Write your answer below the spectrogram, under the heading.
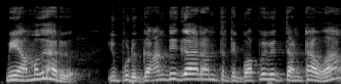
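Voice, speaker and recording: A woman voicing a sharp-tongued, proud young wife who talks in a raised, cutting way. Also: mid-range voice, brisk, pitched above the performer's own voice, natural voice. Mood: scornful.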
